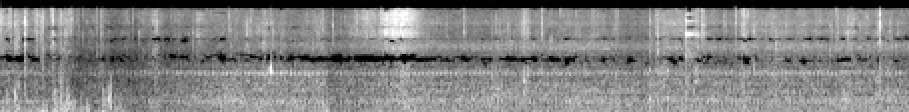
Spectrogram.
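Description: Engine on a boat running steadily at idle, a constant droning hum, with a few knocks in the first second or so.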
